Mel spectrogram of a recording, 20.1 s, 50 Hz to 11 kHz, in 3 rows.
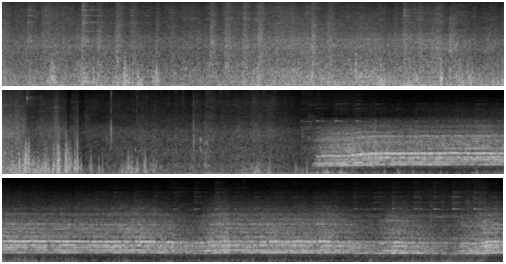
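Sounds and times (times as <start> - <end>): freight train rumble: 0.0 - 20.0
locomotive horn chord: 10.8 - 20.0.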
